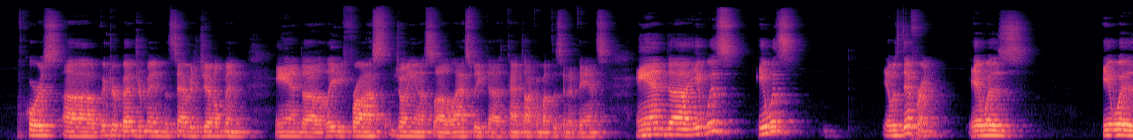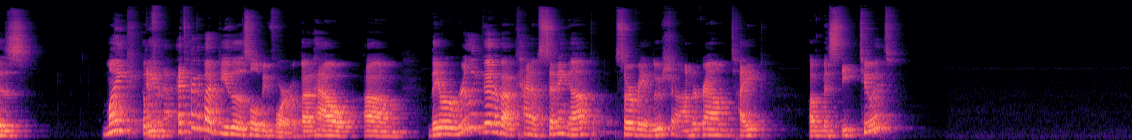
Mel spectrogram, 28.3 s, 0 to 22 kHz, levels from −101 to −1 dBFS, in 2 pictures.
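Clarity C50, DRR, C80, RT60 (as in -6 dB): 7.5 dB, 2.5 dB, 11.5 dB, 0.45 s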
